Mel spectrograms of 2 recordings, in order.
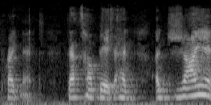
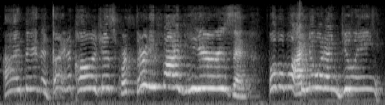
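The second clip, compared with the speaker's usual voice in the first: loud, high mock doctor rant; imitating a pompous shouting gynecologist; doctor raising his voice; 12 semitones higher, 8 dB louder than usual. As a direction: bark it back like the angry doctor. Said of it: "raising his voice and saying".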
